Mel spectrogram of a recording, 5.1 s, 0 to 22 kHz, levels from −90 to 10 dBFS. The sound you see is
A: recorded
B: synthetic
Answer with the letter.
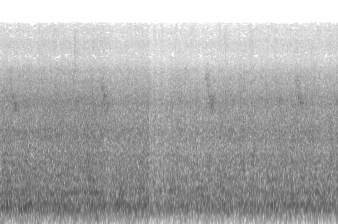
A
